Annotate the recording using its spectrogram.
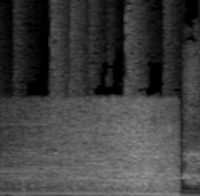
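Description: Car engine sound effect: a rushing noise with a low engine tone that sinks slightly in pitch, growing louder and then cutting off abruptly near the end.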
